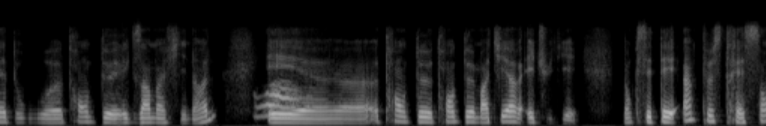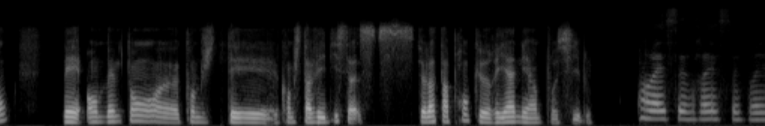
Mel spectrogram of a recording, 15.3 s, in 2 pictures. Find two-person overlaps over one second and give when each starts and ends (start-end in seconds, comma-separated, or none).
none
